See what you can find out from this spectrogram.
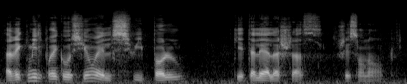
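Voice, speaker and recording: A man's voice: lowish voice, sing-song, fairly quick, bright, forceful tone. A man acting a shrewd, confident private detective in an emphatic, declamatory 1960s French radio crime drama style. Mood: dramatic explaining. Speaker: detective hero and narrator.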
